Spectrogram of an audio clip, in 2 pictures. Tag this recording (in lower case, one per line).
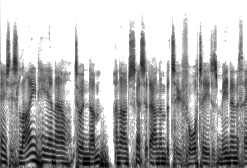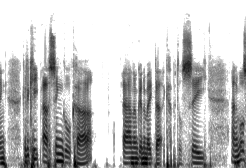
speech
